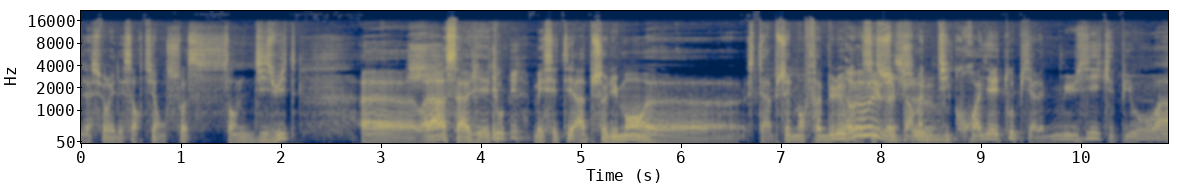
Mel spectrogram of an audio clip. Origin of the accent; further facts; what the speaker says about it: France; also born or lived in Algeria; je suis né en Algérie, j'ai toujours vécu en France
